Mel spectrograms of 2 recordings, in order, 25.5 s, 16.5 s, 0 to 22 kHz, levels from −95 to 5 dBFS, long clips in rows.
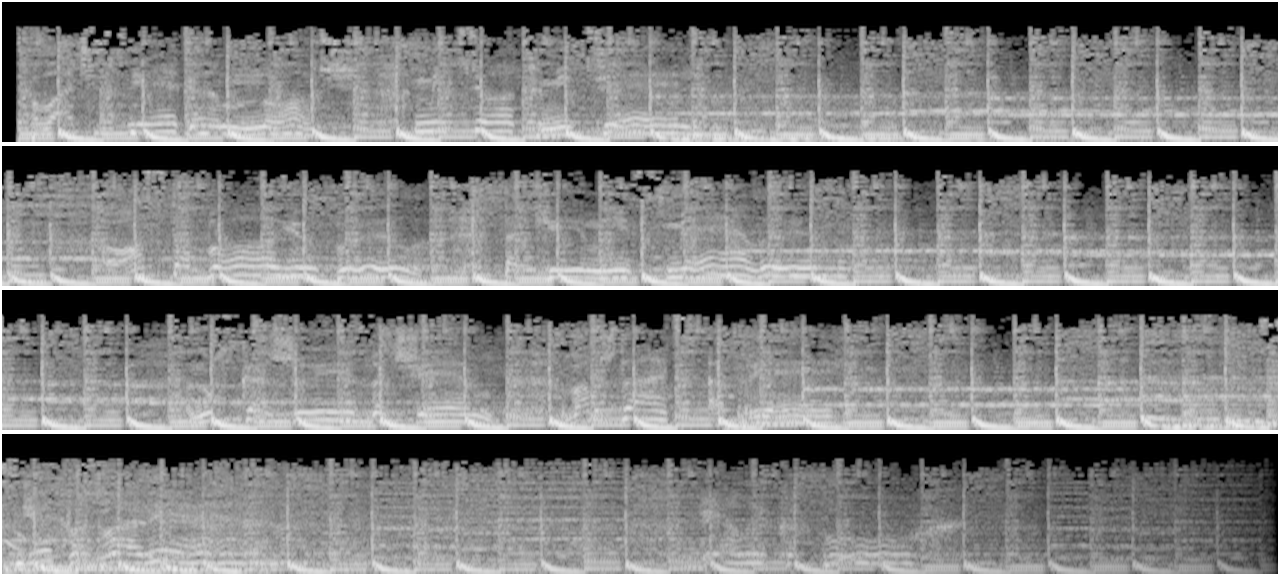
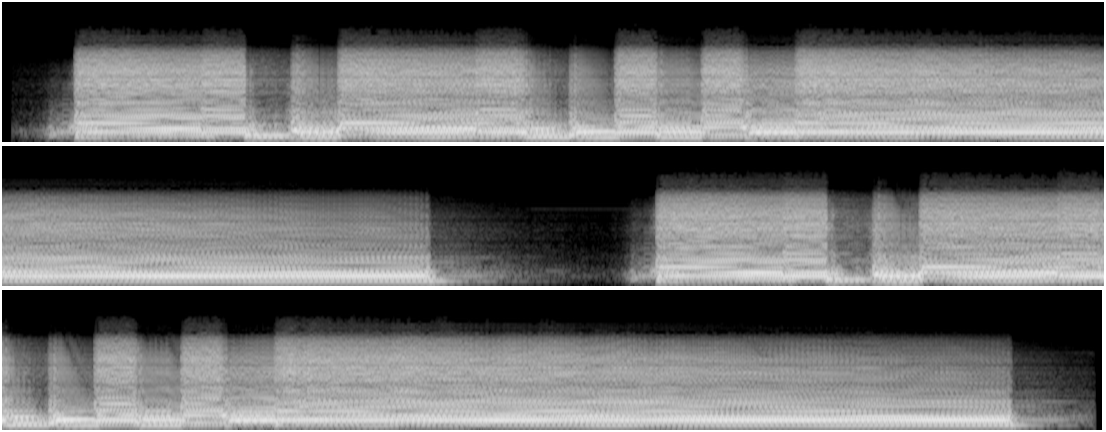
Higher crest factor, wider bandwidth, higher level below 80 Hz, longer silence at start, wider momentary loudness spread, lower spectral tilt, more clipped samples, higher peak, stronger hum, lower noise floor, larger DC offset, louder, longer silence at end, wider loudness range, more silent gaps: about the same, 14 dB vs 12 dB; first, 11.5 kHz vs 6.8 kHz; first, -22 dBFS vs -48 dBFS; second, 0.1 s vs 0.25 s; first, 7 LU vs 3 LU; second, -4.5 dB/octave vs -6 dB/octave; neither; about the same, 0 dBFS vs -2 dBFS; neither; second, -40 dBFS vs -63 dBFS; neither; about the same, -14 LUFS vs -13 LUFS; about the same, 0.25 s vs 0.35 s; about the same, 5 LU vs 3 LU; neither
